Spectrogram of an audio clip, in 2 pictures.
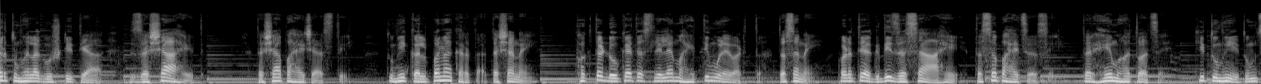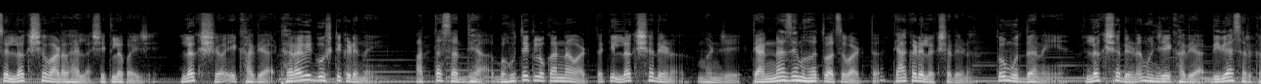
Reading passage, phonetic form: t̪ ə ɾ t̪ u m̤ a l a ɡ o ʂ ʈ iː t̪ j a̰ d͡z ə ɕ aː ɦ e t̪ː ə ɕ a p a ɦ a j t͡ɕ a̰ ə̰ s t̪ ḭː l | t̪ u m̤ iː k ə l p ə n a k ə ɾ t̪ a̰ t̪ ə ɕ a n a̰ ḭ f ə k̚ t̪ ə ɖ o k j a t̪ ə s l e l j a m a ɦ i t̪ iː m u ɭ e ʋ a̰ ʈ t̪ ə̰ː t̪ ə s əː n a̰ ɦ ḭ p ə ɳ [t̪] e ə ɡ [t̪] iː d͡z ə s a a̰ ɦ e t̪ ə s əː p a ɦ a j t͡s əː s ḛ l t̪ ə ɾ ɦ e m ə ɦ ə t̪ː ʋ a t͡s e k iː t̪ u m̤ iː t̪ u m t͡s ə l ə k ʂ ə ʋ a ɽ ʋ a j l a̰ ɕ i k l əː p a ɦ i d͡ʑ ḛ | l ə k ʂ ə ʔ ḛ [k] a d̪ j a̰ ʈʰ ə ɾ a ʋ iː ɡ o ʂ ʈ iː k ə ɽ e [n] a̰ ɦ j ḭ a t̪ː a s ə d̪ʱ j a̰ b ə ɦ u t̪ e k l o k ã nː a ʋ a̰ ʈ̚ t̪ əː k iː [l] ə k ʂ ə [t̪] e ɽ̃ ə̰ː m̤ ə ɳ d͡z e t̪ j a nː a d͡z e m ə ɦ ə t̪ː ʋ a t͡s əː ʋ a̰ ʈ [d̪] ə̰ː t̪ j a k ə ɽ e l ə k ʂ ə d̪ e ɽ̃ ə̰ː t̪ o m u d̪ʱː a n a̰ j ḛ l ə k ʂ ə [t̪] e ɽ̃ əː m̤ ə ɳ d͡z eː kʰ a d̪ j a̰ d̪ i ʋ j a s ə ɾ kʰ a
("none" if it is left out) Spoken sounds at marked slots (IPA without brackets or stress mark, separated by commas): t̪, d̪, kʰ, n, l, d̪, t̪, d̪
